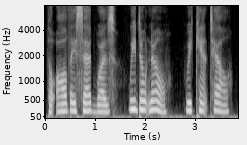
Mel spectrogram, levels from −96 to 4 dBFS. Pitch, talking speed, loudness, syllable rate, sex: 205 Hz, 155 wpm, -16 LUFS, 3.6 syllables/s, female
